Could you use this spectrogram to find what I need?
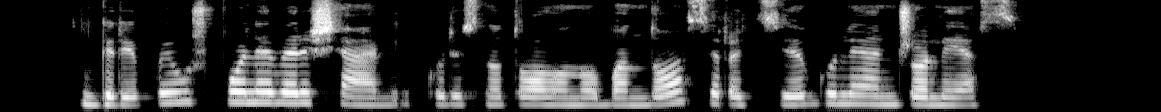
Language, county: Lithuanian, Alytus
